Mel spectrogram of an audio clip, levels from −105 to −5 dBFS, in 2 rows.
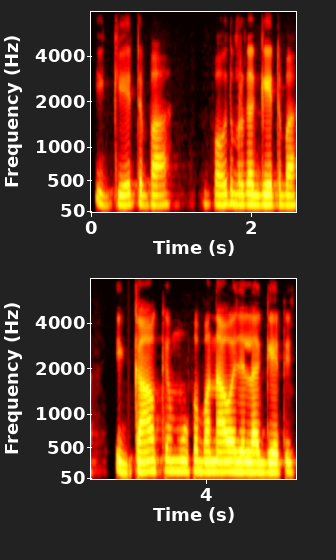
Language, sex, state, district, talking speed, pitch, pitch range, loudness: Bhojpuri, male, Bihar, Saran, 200 wpm, 150 Hz, 145-150 Hz, -25 LUFS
